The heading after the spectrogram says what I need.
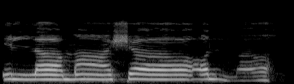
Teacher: इल्ला मा, मीम पर भी अलिफ मद्दा हो रहा है। शीन पर ज़बर की हरकत है, जल्दी पढ़ेंगे। और अलिफ पर मद्द मुंतसिल हो रहा है। और हमजा को लाम से मिलाकर पढ़ेंगे और 2 बार पढ़ेंगे।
